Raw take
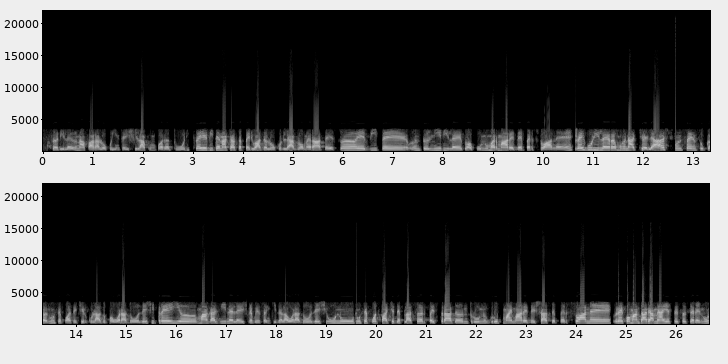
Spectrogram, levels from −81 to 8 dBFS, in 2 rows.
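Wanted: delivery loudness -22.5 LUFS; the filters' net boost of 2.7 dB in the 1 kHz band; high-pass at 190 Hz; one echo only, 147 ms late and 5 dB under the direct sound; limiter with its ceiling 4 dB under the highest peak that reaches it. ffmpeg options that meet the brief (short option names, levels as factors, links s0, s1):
-af "highpass=190,equalizer=f=1000:t=o:g=3.5,alimiter=limit=0.335:level=0:latency=1,aecho=1:1:147:0.562,volume=0.944"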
